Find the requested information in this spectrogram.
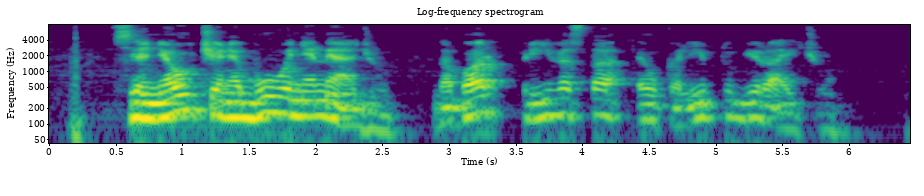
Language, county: Lithuanian, Klaipėda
